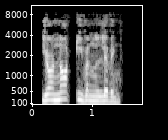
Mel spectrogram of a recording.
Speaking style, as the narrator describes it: she snaps

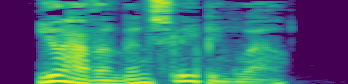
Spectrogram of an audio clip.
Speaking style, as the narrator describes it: she says

